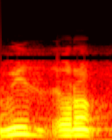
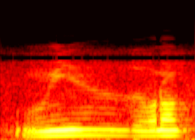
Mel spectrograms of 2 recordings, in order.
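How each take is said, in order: First: The word is said short and clipped. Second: The word is said a little drawn out. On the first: The speaker calls it wrong. "Bukan wizrak. Bukan pendek" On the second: The speaker calls it right. "Panjang sikit"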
